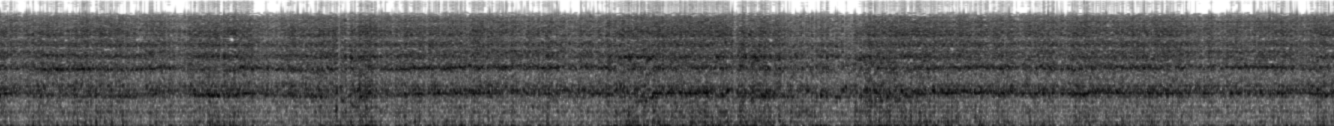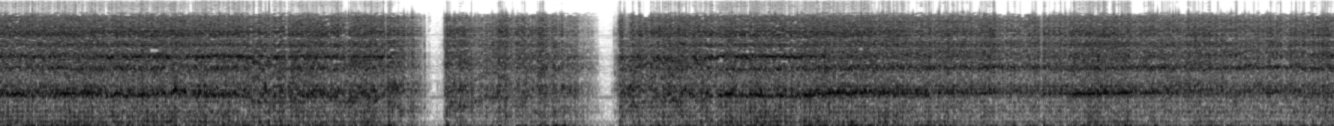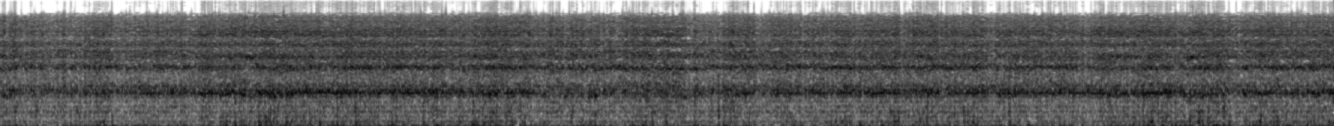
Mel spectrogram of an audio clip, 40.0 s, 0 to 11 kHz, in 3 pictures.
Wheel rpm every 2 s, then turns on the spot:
210, 210, 230, 220, 210, 230, 220, 210, 140, 120, 210, 230, 230, 230, 230, 230, 220, 230, 230, 230.
none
